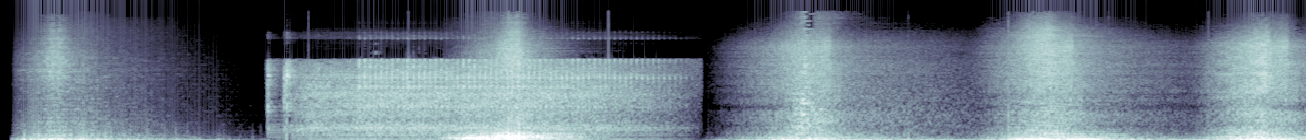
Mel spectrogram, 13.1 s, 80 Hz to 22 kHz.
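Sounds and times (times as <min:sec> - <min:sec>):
mechanical buzz: 0:02.7 - 0:07.0.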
